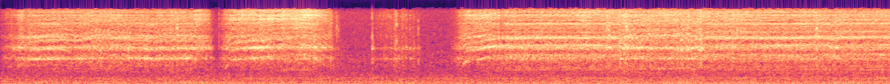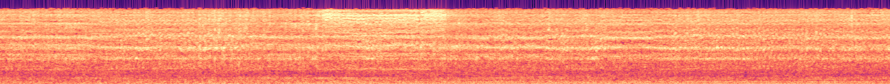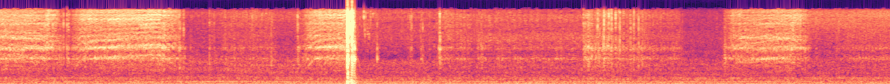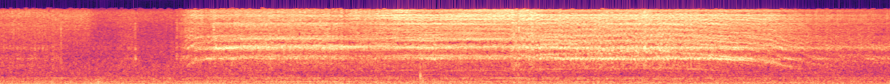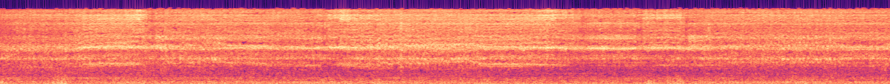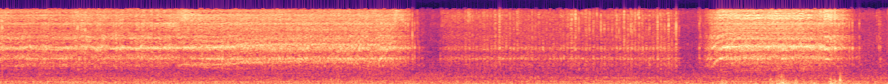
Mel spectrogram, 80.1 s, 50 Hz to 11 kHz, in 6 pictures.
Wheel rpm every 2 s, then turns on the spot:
110, 110, 60, 80, 160, 160, 160, 160, 160, 160, 160, 150, 140, 120, 90, 50, 10, 30, 40, 50, 20, 90, 150, 150, 160, 140, 60, 100, 110, 100, 100, 100, 100, 100, 100, 100, 60, 30, 50, 100.
4-6 28-30 34-36 38-42 72-76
